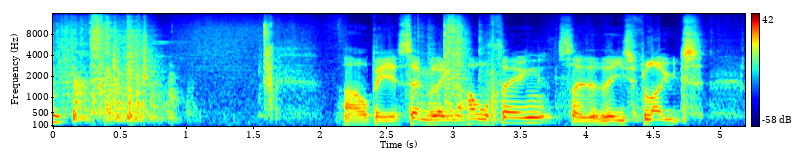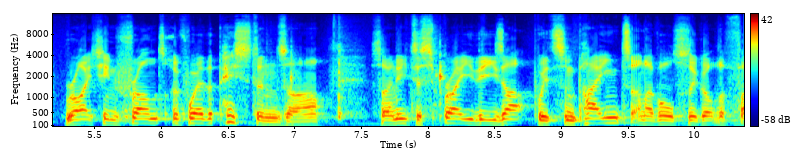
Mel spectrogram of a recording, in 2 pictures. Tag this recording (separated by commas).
inside a small room, Speech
